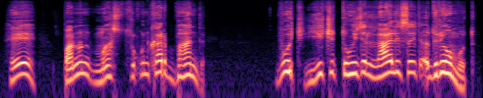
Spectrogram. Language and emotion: Kashmiri, disgusted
